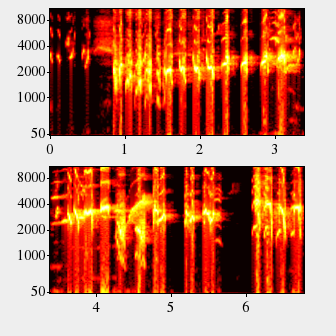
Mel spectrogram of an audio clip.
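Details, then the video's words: Oriental magpie-robin, Tretes type, lure song with many mimicked fills meant to provoke rivals; soft whistles open into a fast, rattling stream of chips and warbles, then a short pause and renewed chattering. "pancingan kacer tretes gacor full isian bikin lawan auto emosi denger suara kacer tretes satu ini"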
